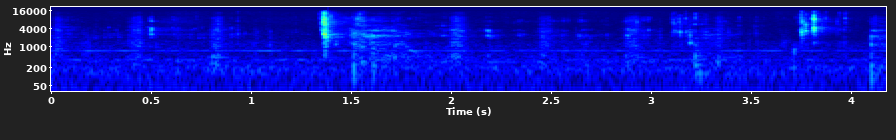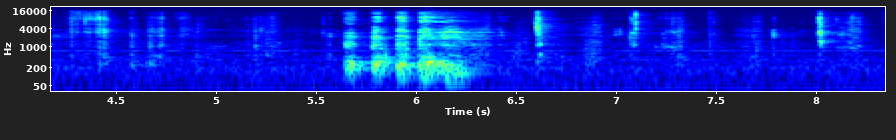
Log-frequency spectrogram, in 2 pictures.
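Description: Close-miked eating sounds from a man's mouth: wet chewing with smacking clicks and crunches, loudest in a short burst about six seconds in.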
